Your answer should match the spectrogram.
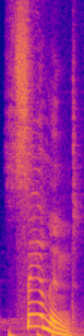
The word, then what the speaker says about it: Salmond: Is it like a sneaky silent L like salmon? I don't know. Freddy Tuna. I mean, clearly. Oh man. Sturgeon to salmon. Wow. James Alexander Malcolm Mackenzie Nicholas Flamel. Question number 9. What is Britain's longest motorway? What is Britain's longest motorway? They're both fishy. No, just pronounced like regular salmon.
